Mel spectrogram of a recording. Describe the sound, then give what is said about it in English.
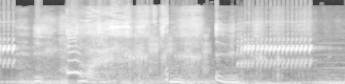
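A dense, busy chorus of croaking and shrill cackling from the witch and her rabble, layered together and loud, growing louder toward a crescendo, ending in a fast pulsing run of croaks. “Cackles and croaks grow toward crescendo as Hazel hands the key, or rather, the mouse, to Oz.”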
